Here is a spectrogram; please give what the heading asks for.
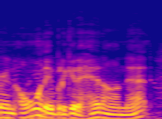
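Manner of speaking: ordinary talk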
